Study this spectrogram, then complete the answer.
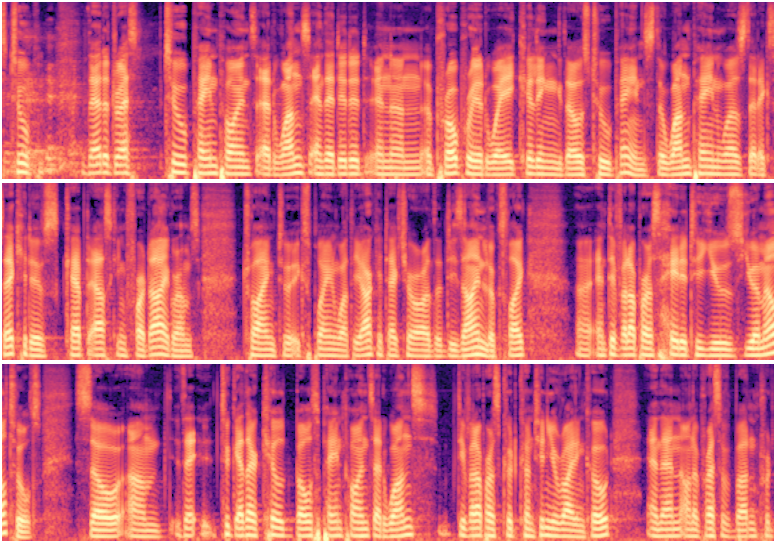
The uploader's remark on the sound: It was recorded at the Model-Driven Development and Product Lines: Synergies and Experience conference in October 2006 in Leipzig. It was recorded at the Model-Driven Development and Product Lines: Synergies and Experience conference in October 2006 in Leipzig.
